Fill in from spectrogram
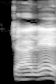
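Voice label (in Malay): "chalet", Malay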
